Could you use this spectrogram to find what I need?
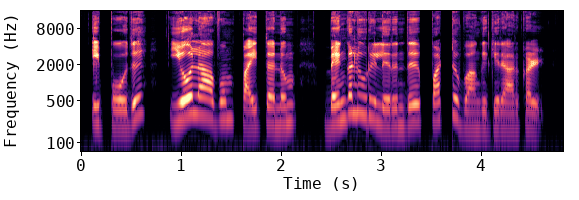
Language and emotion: Tamil, neutral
